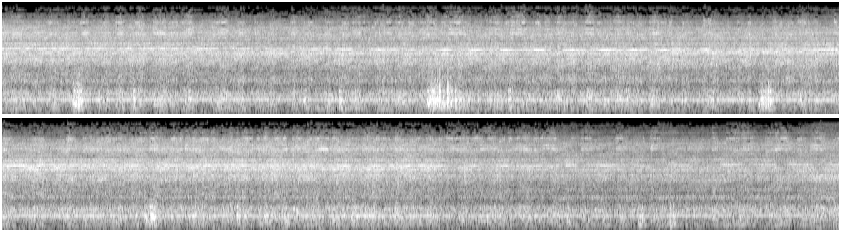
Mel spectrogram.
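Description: Electric hand mixer running steadily, its beaters whisking eggs and sugar into sponge-cake batter in a glass bowl: a steady motor whine over a whirring hiss, with a few light knocks.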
